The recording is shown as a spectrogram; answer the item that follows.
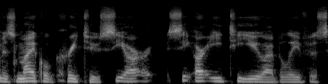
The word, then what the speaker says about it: Cretu: the the the the artist's name is michael cretu c-r-c-r-e-t-u i believe is how you pronounce it um he's put out a bunch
